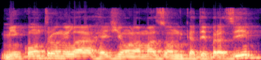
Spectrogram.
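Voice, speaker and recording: A man with a Portuguese accent speaks at medium pitch in a dark, mellow tone, with audible room echo. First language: Portuguese (speaking Spanish). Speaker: physician. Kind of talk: lecture. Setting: video call. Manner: formal.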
